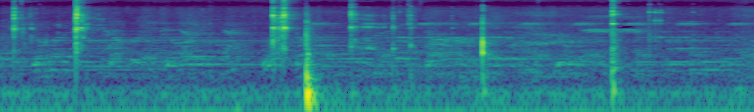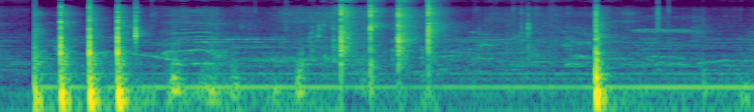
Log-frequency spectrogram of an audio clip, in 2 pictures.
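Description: A utensil clinking against a glass jar in scattered clicks, then a denser run of sharp clicks and knocks as a glass pickle jar and its lid are handled, the loudest knock near the end. A steady low hum comes in about halfway through.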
